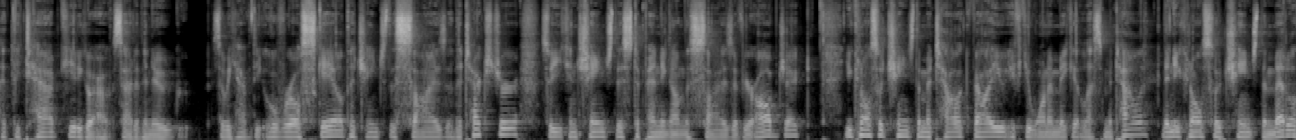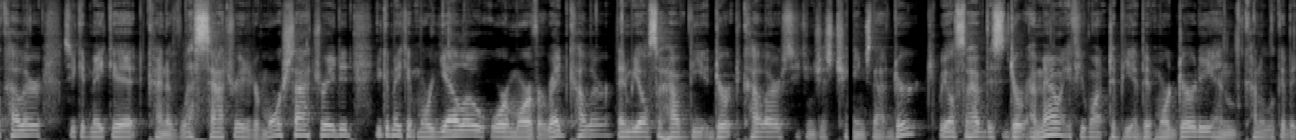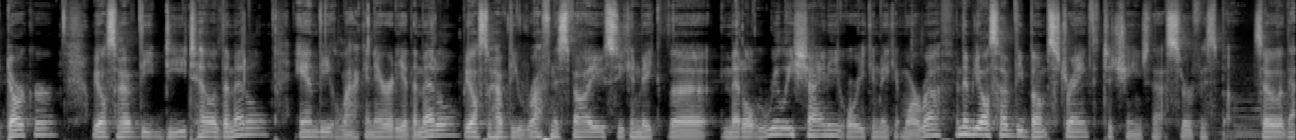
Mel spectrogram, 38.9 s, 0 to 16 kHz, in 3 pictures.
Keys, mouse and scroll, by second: 0.0 n, 0.4-2.0 scroll up 1, 2.0 click, 2.1 a, 2.1-5.2 drag, 5.4 click, 8.2-11.1 drag, 11.5 scroll down 2, 11.8 click, 11.9-18.3 drag, 19.3 click, 20.3-21.4 drag, 21.4 middle click, 22.4-25.7 drag, 25.7 middle click, 26.6-27.8 drag, 27.8 middle click, 28.6-29.6 drag, 29.7 middle click, 30.3-31.8 drag, 32.0 shift+middle click, 32.1-34.7 shift+drag, 35.0-35.4 shift+middle drag, 35.4-37.6 drag, 37.7 click, 37.8 middle click, 38.1-38.5 scroll up 1, 38.5 a.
